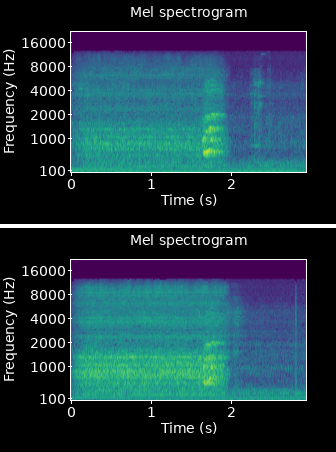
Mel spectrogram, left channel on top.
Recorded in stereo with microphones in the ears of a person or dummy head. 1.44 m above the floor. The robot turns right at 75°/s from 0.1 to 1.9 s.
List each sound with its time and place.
1.6 s a dog barking: 20° left (ahead or behind), 1.5 m; by 1.9 s 35° left (ahead or behind), 1.5 m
